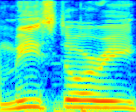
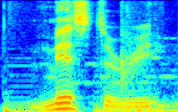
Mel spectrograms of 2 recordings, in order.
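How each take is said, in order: First: It sounds like 'me' followed by 'story'. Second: It sounds like the word mystery. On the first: The speaker calls it right. "it is pronounced me story" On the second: The speaker calls it wrong. "I've been saying mystery"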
